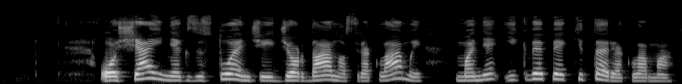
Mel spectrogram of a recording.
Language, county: Lithuanian, Kaunas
